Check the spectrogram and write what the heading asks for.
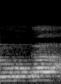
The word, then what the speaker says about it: योग: जैसा अभी कहा गया ये जो योग शब्द है जिसको आजकल अंग्रेजी में योगा कहते हैं। योगा इसमें क्योंकि अंग्रेजी का उच्चारण के हिसाब से वो योगा हो गया तो पूरा वर्ल्ड में आप योगा ऐसा प्रस्तुत है और हिंदी में हम योग कहते हैं क्योंकि वो योग जो है हलंत करके करते हैं हिंदी भाषा की अपनी विशेषता और है संस्कृत में ये योग ऐसा संस्कृत में पूरा उच्चारण सही उच्चारण होगा योग योगित वृत्त निरोधा ऐसा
